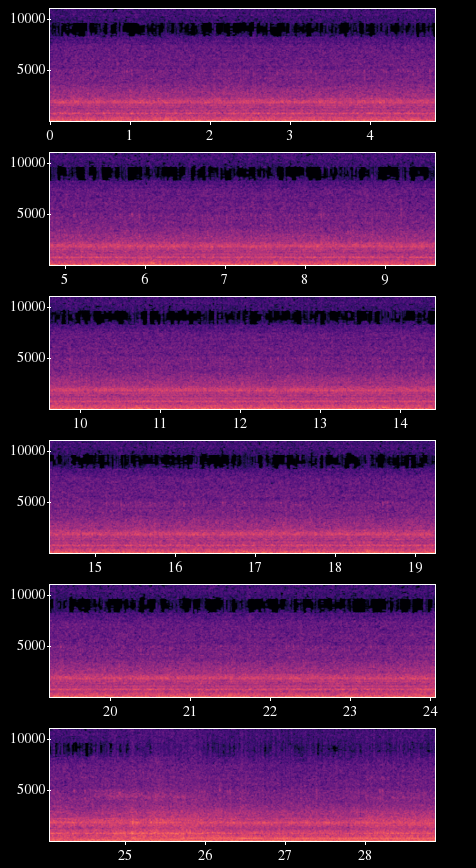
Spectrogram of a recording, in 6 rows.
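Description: Diesel engine of a JR Hokkaido KiHa 261 series 5000 railcar running steadily while the train travels slowly, heard inside the car. About 26 seconds in, the engine note rises and holds higher as power is applied, and it gets a little louder.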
